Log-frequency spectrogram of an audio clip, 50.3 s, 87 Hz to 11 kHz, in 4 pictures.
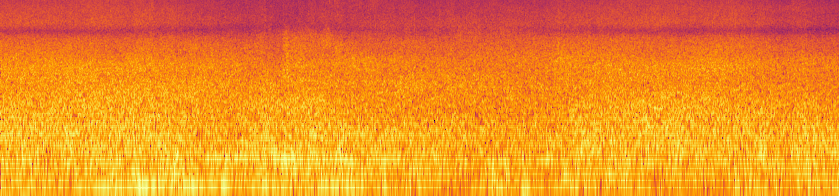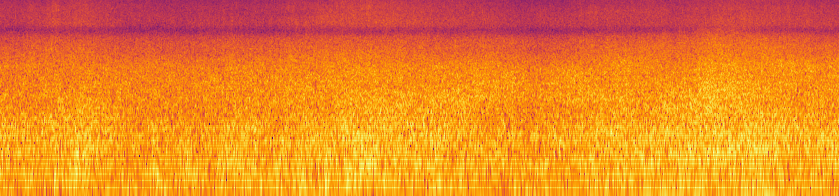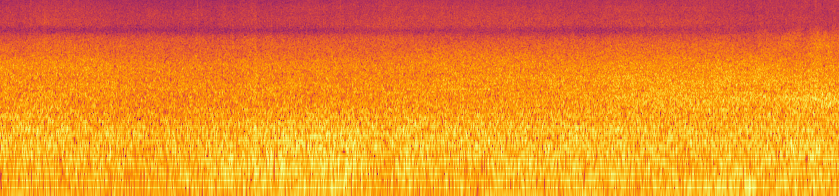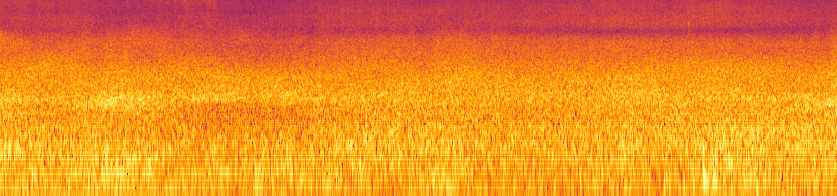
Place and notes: Scarborough, UK - Autumn, South Bay, Scarborough, UK
Binaural field recording part of a set which seeks to revel seasonal morphology of multiple locations within Scarborough.
13 October 2012, 06:40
